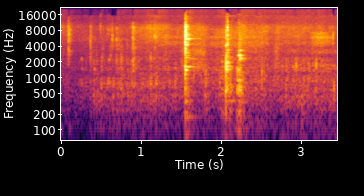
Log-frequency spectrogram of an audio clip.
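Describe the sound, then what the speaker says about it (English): Pineapple pieces go into a pan of simmering sweet and sour sauce on lowered heat. Soft background noise is broken by a few sharp clinks of a utensil against the pan, each standing out clearly. "So I'm going to add my pineapple"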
